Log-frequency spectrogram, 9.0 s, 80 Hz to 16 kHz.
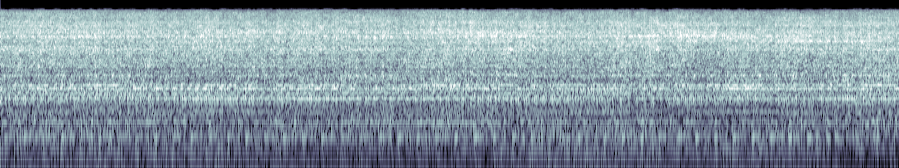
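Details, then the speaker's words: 1991 Ford Crown Victoria on first start after sitting four years, raised on stands: steady scraping over the idle as cooling fan hits the shroud, front end sagging enough to bring shroud against fan. "yeah definitely hitting the Shroud had this problem before the Shroud FS so close against this fan when the car is raised up and sitting on stands the front end sags just enough close t"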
